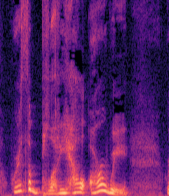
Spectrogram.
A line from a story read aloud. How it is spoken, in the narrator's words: Remus asked through gritted teeth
